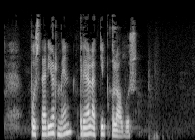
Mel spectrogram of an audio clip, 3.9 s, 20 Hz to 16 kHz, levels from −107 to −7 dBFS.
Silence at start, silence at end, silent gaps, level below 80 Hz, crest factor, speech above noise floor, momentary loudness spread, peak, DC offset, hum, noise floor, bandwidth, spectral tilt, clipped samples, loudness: 0.2 s; 1.2 s; none; -74 dBFS; 20 dB; 52 dB; 9 LU; -8 dBFS; under 0.1%; none; -78 dBFS; 11 kHz; -5.5 dB/octave; under 0.1%; -26 LUFS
